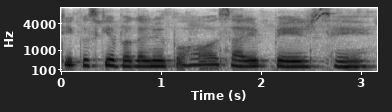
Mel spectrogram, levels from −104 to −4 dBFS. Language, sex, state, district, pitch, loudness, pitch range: Hindi, female, Arunachal Pradesh, Papum Pare, 210 Hz, -14 LUFS, 200-220 Hz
